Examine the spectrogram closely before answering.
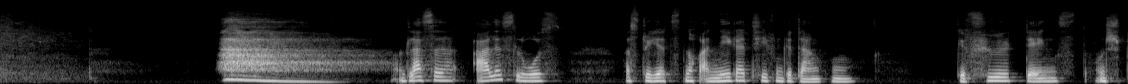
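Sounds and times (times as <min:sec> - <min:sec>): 
deep breathing in and out: 0:02.2 - 0:04.0
speech: 0:04.0 - 0:05.6, 0:06.2 - 0:08.6, 0:09.6 - 0:11.2.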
